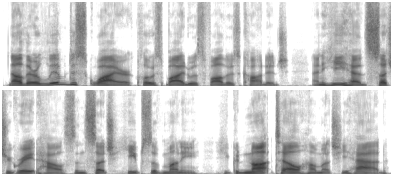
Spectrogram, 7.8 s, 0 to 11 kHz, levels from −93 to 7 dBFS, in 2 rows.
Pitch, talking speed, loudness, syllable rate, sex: 130 Hz, 240 wpm, -23 LUFS, 5.5 syllables/s, male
